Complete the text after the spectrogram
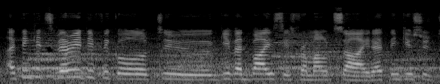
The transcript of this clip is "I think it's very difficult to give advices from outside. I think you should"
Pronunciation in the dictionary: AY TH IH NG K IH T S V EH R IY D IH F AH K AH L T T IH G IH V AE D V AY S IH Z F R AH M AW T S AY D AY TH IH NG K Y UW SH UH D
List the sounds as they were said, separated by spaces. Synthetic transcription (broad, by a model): AY TH IH NG K IH T S V EH R IY D IH F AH K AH L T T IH G IH V AE D V AY S IH Z F R AH M AW T S AY D AY TH IH NG K Y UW SH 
